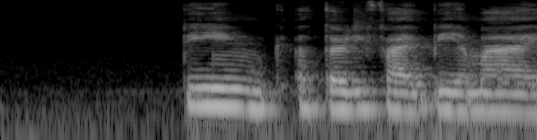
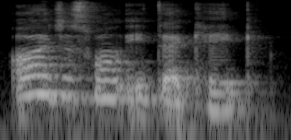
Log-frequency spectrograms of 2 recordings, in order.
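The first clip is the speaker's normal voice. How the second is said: lightly acted higher-pitched self-talk; mock resolve; 7 semitones higher than usual. To herself about skipping food, mock resolve. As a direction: imitate brushing it off in a raised voice.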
